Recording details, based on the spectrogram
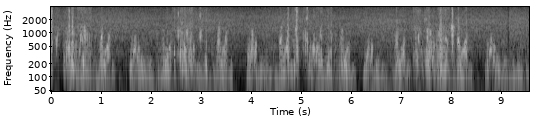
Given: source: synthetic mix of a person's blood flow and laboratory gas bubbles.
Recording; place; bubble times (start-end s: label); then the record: Doppler ultrasound of blood flow; precordium
0.00-0.18 s: bubbles
0.23-0.81 s: bubbles
2.42-2.88 s: bubbles
2.96-3.04 s: bubbles
3.06-3.16 s: bubbles
4.82-4.98 s: bubbles
5.02-5.17 s: bubbles
5.31-5.46 s: bubbles
5.49-5.65 s: bubbles
7.23-8.10 s: bubbles
From the record:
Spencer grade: 3 (all of the cardiac periods contain showers or single bubble signals, but not dominating or overriding the cardiac motion signals); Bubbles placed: only in the low amplitude regions of the cardiac cycle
